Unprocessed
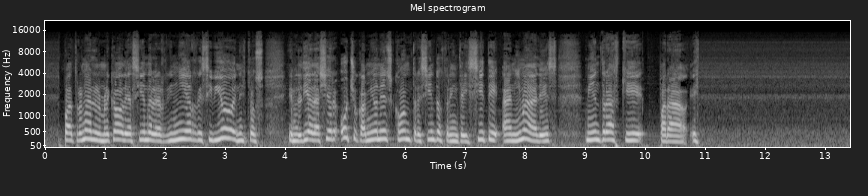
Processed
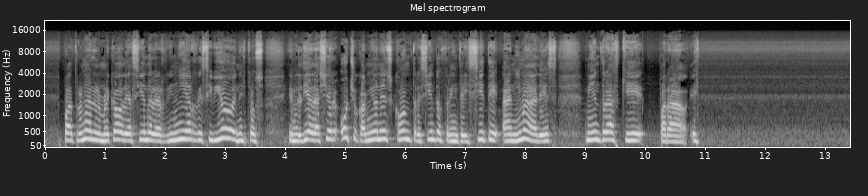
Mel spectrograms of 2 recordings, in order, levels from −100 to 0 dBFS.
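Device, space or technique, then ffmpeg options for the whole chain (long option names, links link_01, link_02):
budget condenser microphone: -af "highpass=86,highshelf=frequency=6400:width_type=q:width=3:gain=13.5,volume=6dB"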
